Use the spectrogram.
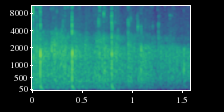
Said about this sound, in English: So can you just stand up and give yourself a hand? Would you just do that with me? Just give McDowell Mountain Community Church a great applause and hand.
